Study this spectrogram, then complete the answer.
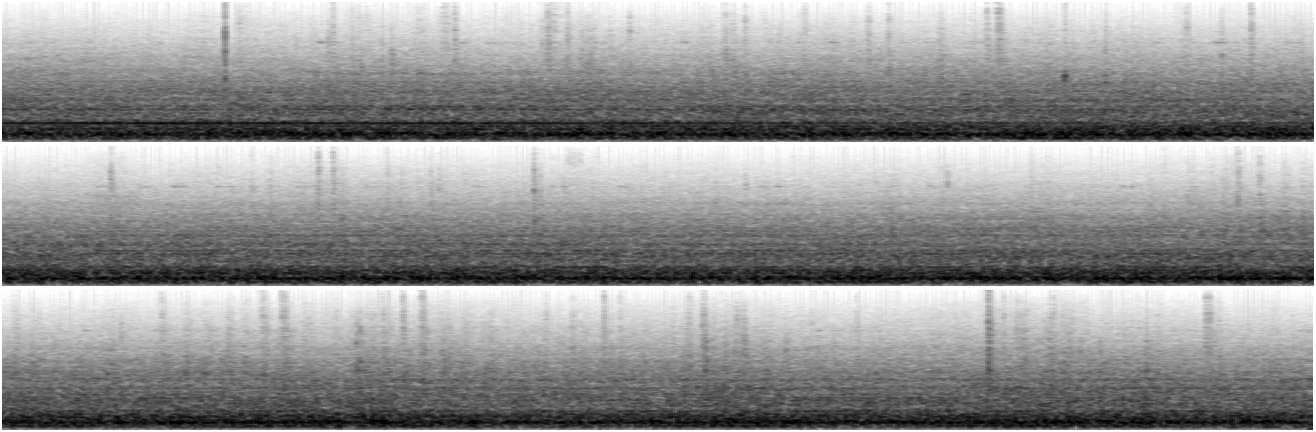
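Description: A vehicle's engine hums steadily as it drives along a road.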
